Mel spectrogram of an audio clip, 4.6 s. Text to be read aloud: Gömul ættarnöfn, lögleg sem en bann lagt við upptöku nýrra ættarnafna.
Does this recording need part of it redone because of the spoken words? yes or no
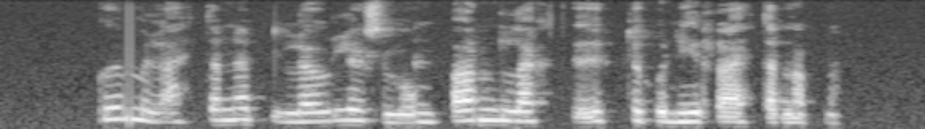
no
